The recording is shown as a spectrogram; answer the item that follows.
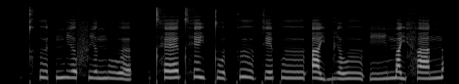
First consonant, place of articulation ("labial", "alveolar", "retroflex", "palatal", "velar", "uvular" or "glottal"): velar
